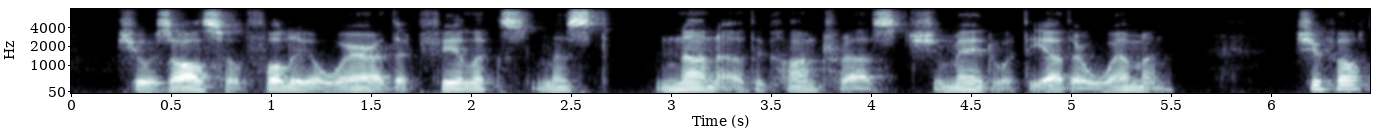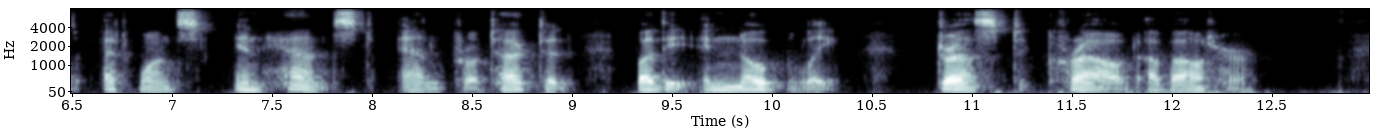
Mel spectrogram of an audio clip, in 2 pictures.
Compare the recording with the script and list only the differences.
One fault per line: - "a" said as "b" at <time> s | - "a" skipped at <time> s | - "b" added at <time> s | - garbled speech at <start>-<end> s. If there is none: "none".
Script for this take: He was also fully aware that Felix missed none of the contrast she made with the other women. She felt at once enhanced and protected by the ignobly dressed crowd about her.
- "He" said as "She" at 0.2 s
